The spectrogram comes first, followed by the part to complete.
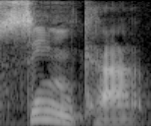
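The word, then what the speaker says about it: שמחה: Aú esa palabra gozo, hay una palabra hebrea en el original que fue escrito, la escritura se pronuncia más o menos sinca.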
